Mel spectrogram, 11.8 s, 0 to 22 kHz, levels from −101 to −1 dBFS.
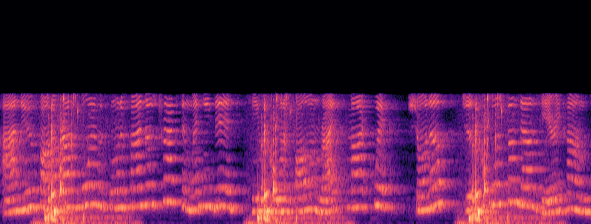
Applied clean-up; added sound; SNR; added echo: none; Sink (filling or washing); -3 dB; reverberation time 0.9 s.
